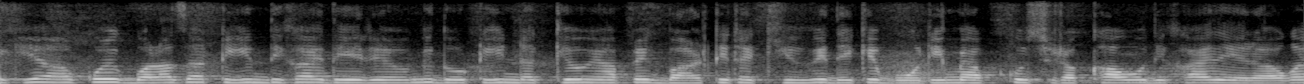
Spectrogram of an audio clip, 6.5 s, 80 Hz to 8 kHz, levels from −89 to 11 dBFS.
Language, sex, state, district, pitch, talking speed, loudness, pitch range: Hindi, female, Bihar, Kishanganj, 260 Hz, 320 wpm, -17 LUFS, 250-275 Hz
